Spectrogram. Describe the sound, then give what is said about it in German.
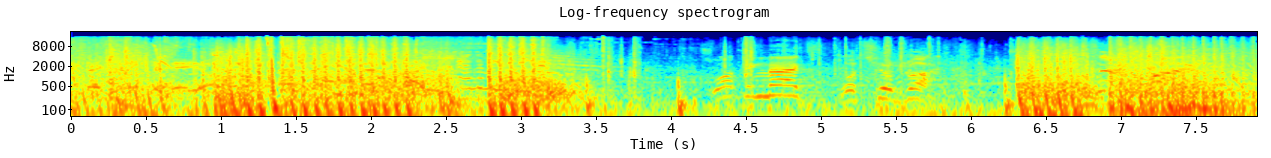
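Loud, rapid machine-gun fire from a video game rattles in long sustained bursts during a short, action-packed match, breaking briefly midway for shouted voices and scattered shots before the heavy automatic fire resumes. “Das Movement, das Ballern, Animationen, Trefferfeedback, Sound, das ist alles richtig auf den Punkt.”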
